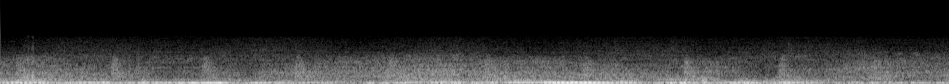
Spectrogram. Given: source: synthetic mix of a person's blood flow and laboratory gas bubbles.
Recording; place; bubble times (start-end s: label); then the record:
Doppler ultrasound of blood flow; subclavian vein
0.21-0.35 s: bubbles
From the record:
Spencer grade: 1 (occasional bubble signal discernible with the cardiac motion signal, with majority of cardiac periods free of bubbles); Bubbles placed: anywhere in the cardiac cycle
